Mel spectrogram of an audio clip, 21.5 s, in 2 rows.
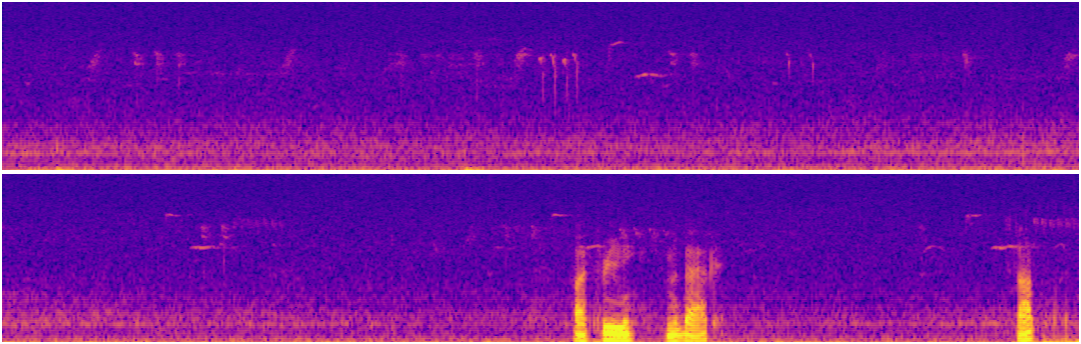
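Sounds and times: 
speech: 0:16.5 - 0:18.0, 0:20.9 - 0:21.4
crossbills calling: 0:20.8 - 0:21.5.

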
